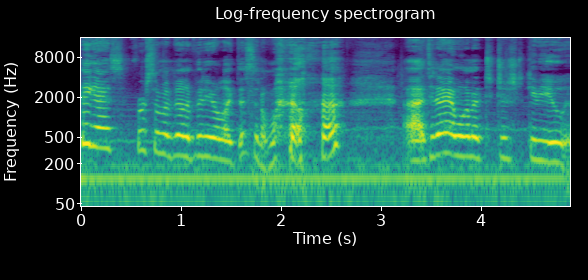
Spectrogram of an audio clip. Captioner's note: laughs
